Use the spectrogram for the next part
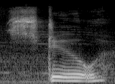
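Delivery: low wolf voice; a low, ominous one-word answer; menacing wolf. Acted. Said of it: "And the wolf says".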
